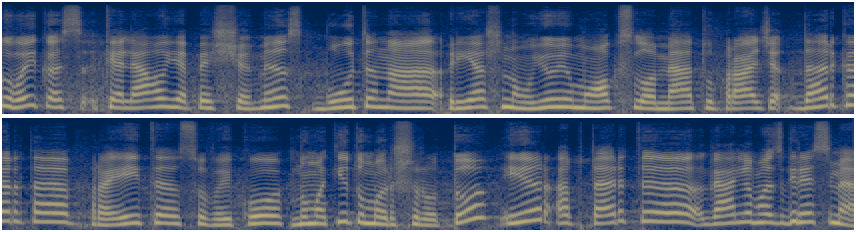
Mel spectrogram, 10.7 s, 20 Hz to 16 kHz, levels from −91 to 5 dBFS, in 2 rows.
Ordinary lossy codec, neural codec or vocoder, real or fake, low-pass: MP3, 96 kbps; autoencoder, 48 kHz, 32 numbers a frame, DAC-VAE, trained on Japanese speech; fake; 14.4 kHz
